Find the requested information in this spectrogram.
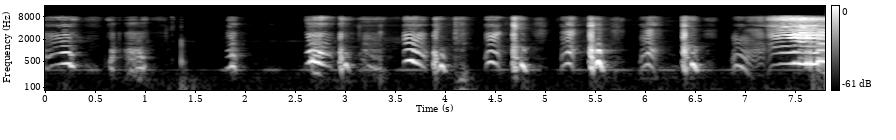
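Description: Short, high-pitched infant cries and whimpers in bursts, building to a louder cry at the end.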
